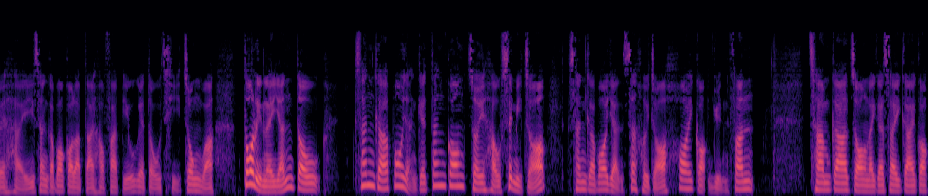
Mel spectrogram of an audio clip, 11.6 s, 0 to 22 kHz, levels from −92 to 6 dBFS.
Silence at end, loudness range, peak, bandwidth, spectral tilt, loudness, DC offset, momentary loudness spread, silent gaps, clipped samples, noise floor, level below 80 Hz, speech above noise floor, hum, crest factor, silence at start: 0 s; 3 LU; -14 dBFS; 11.5 kHz; -6 dB/octave; -35 LUFS; under 0.1%; 10 LU; none; under 0.1%; -62 dBFS; -74 dBFS; 27 dB; none; 22 dB; 0 s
